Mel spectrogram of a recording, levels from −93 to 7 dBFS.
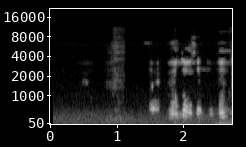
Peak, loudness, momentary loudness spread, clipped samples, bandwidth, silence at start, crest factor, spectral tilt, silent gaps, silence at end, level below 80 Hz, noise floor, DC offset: -10 dBFS; -29 LUFS; 26 LU; under 0.1%; 11 kHz; 0.95 s; 22 dB; -3.5 dB/octave; none; 0 s; -60 dBFS; -60 dBFS; under 0.1%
